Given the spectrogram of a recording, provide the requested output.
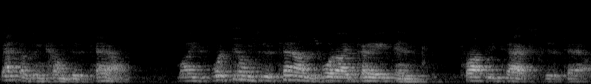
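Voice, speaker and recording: A man talks at a moderate pace with a high pitch and ordinary pitch variation. There is audible room echo and noticeable background noise. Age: 80s+. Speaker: town council member. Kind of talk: public meeting discussion. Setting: town council meeting.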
